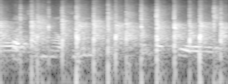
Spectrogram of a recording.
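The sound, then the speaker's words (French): Hands clapping to congratulate someone, a loud, fairly regular run of claps that continues under people talking across the whole stretch. “Il faut le féliciter, donc on l'applaudit. On va l'applaudir quand même.”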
